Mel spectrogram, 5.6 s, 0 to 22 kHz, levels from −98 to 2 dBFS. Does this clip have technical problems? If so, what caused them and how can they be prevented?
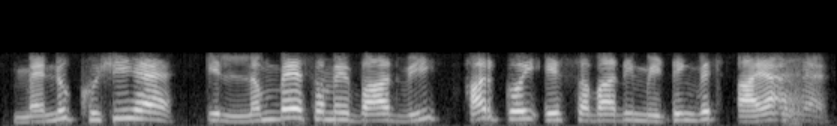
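Yes. The speech is heavily damaged by the AMR narrowband mobile codec throughout: band-limited to about 200 Hz to 3.4 kHz, buzzy and synthetic, consistent with a low mode near 5.9 kbps. A higher AMR mode or a wideband codec would prevent this.

Lost AMR speech frames appear at 3.05 to 3.13 s, a 60 ms warble that fits three 20 ms frames concealed from stale parameters. The same fault returns between 5.16 and 5.51 s, where scattered losses over about 200 ms include a 120 ms run that stretches the sound and fades it toward silence. A stronger radio link or a stronger error-protection scheme would prevent these losses.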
